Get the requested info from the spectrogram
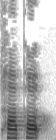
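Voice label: "pop up", English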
